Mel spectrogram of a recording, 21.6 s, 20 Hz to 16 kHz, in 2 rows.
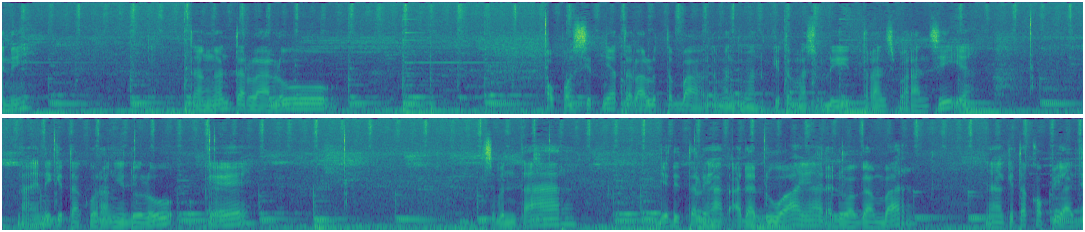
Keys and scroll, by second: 19.1 ctrl+z, 20.9 ctrl+c, 21.4 ctrl+f.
